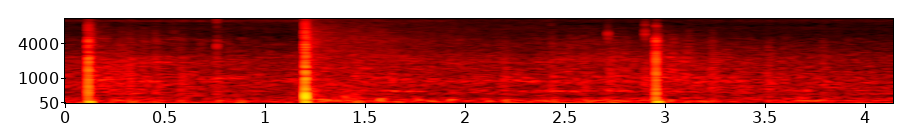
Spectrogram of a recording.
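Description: Aerial firework shells bursting: three sharp bangs a second or two apart, the second the loudest.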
